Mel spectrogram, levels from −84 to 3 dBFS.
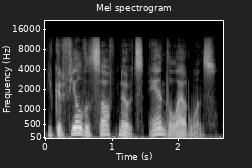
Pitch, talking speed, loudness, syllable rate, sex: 125 Hz, 225 wpm, -19 LUFS, 4.5 syllables/s, male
